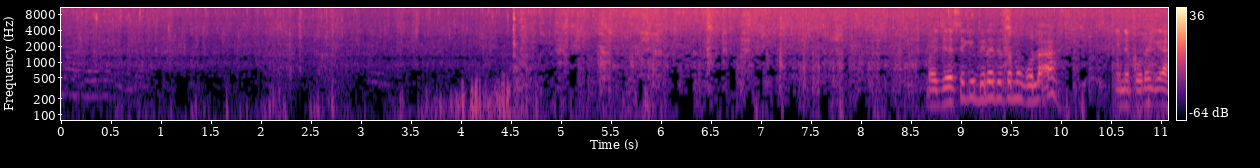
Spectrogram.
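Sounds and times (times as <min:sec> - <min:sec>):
paste frying and sizzling: 0:00.0 - 0:11.0
spatula scraping pan: 0:04.5 - 0:11.0.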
